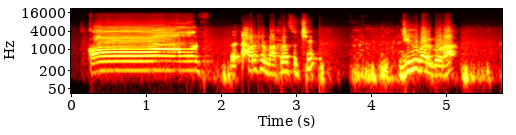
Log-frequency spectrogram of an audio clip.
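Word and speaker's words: كاف: জিহ্বার গোড়া থেকে মাখরাজটা হচ্ছে জিহ্বার গোড়া থেকে একটু আগে বাড়াইয়া, কাফ।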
